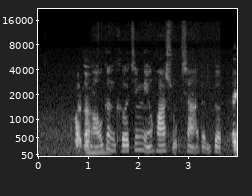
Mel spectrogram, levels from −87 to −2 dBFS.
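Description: Right from the start, 0.0 to 0.95 s, the talker's speech gets pushed down hard, dipping by roughly 30 dB at its worst. That's speech suppressed in double talk: with both ends talking at once, the echo canceller likely couldn't tell the local voice from loudspeaker echo and ducked everything. Overlapping the tail of that, 0.77 to 1.08 s, the other side's voice is leaking through, coming in about as loud as the talker, likely residual echo the canceller didn't strip from the mic. Near the end it happens again. From 3.68 to 3.91 s the talker is squashed by about 30 dB once more, likely the same double-talk suppression. Then from 3.88 s to the end of the clip the other side's voice leaks through again, this time noticeably louder than the talker, by around 10 dB, likely because echo cancellation fell short.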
